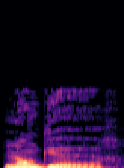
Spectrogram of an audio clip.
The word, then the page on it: langueur: francais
